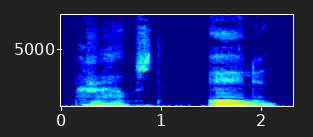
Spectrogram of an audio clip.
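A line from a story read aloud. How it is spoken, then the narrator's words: Hoarse. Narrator (Russian): хрипло сказал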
